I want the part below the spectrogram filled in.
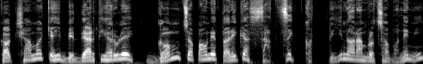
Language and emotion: Nepali, disgusted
